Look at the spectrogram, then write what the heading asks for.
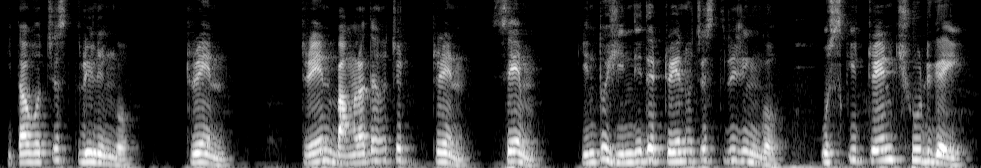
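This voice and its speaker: A man with a fairly high voice runs a vocabulary lesson. He explains each word, says it again slowly and checks in with a quick "right?". His delivery is patient and methodical. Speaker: language teacher.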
